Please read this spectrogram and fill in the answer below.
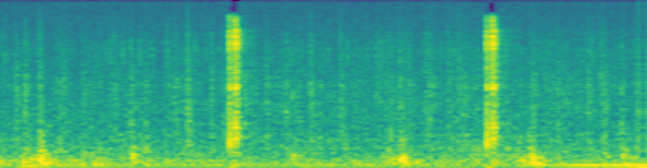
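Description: Steady rain with a low rumble beneath it, cut by a sharp tick that comes three times, about every second and three-quarters.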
